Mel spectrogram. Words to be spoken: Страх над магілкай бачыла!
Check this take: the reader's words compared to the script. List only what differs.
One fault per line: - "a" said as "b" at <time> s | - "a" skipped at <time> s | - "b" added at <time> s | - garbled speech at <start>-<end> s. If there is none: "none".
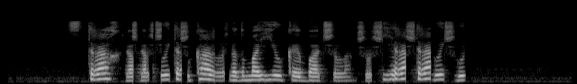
- garbled speech at 1.2-2.3 s
- garbled speech at 3.6-4.7 s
